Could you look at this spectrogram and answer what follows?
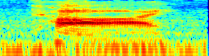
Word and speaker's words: chi: And if you look close at this letter chi, they'll pronounce it kai. I'm going to stick with chi.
